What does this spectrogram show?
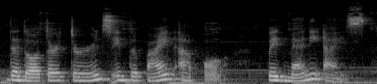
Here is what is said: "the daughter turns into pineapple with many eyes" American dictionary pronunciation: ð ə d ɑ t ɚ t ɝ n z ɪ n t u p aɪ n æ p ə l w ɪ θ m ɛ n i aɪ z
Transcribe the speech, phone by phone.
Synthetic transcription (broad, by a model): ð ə d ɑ t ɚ t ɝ n s ɪ n t u p aɪ n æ p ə l w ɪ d m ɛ n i aɪ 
